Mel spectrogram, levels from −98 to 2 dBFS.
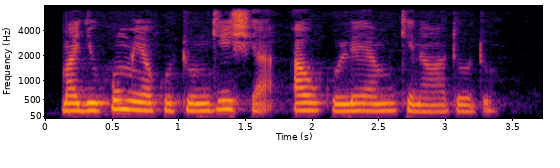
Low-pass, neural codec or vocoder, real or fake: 7.2 kHz; none; real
